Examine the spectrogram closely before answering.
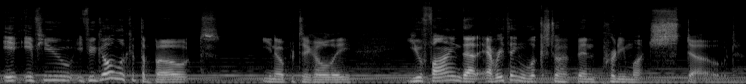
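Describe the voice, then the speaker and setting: A man running a tabletop roleplaying game, improvising scene narration in a conversational, halting way with frequent rephrasing. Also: medium pitch, lively intonation. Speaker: game master. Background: background music.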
